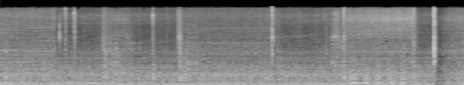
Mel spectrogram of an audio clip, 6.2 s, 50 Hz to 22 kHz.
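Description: Electric power seat motor in a 1993 Chevrolet Corvette running steadily as the seat is adjusted, with a few clicks along the way. It stops briefly just before the end.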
